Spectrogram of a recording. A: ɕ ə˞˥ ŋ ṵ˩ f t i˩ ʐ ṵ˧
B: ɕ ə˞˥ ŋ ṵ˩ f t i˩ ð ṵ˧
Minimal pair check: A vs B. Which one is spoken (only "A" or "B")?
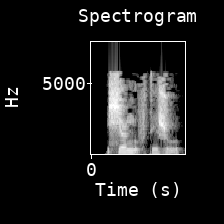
A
